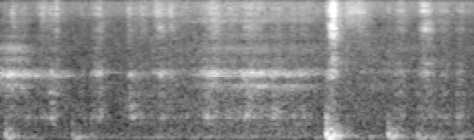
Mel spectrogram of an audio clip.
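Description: A pen scratches out numbers in short strokes during a maths lesson. The writing is quiet and close, with a couple of sharper taps near the end.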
